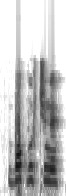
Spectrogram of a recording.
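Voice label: "бокывывтчыны", Komi-Zyrian, female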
